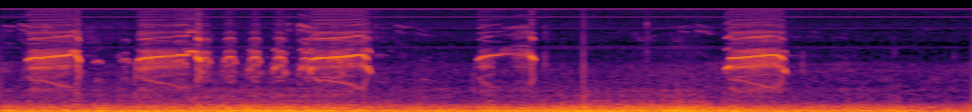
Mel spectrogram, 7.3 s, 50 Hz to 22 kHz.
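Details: An osprey at the Loch of the Lowes nest as the male arrives with fish for the female, 7:48 pm, 17 July 2021: bursts of loud, slurred whistling cries mixed with rapid chirps, separated by short gaps, over steady low rumble.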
